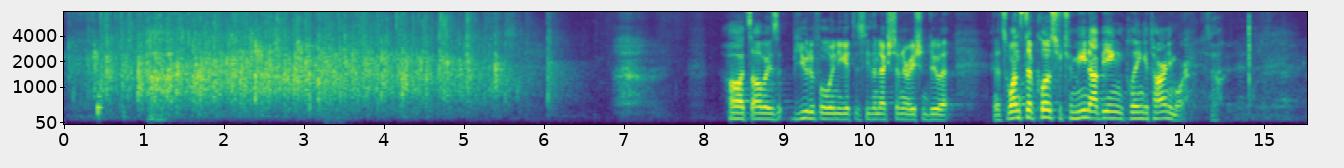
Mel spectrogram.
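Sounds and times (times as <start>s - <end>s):
audience applause: 0.0s - 6.3s
speech: 8.4s - 14.6s.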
